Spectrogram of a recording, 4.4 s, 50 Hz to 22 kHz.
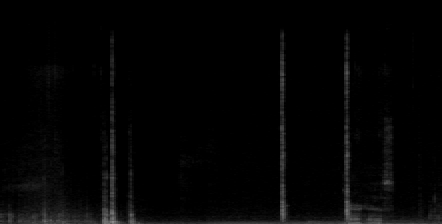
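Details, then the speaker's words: BMW E90 at key-on and start attempt, mic held under the dash: sharp irregular relay clicks from the junction box area, then a low hum, with warnings on the dash; traced to a failed CAS module. "it tries to start clicks we're probably getting a warning up there we're getting warnings all sorts of warnings going on"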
